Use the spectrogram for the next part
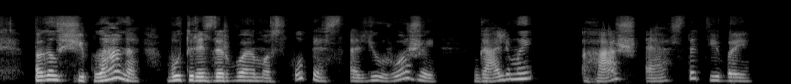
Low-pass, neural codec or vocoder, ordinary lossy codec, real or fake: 9.9 kHz; vocoder, 22.05 kHz, 80 mel bands, WaveNeXt; AAC, 32 kbps; fake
